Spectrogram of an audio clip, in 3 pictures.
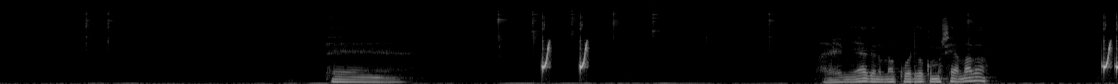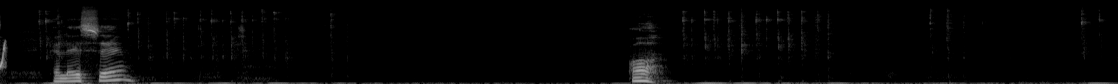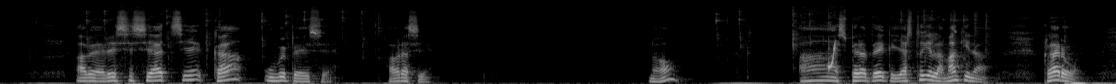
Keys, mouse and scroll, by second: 0.9 BackSpace, 5.3 Tab, 5.7 Tab, 6.1 BackSpace, 6.5 Tab, 7.7 BackSpace, 8.4 BackSpace, 9.7-15.3 typing, 17.7-20.1 typing, 20.6 super+Return, 22.3 super+h, 23.0-26.4 typing, 29.3-32.6 typing.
